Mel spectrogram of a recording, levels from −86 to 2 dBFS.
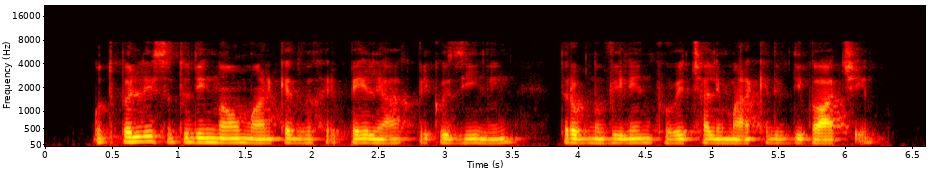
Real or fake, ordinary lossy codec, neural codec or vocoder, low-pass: fake; none; codec, 16 kHz, 4.8 kbps, FACodec; none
